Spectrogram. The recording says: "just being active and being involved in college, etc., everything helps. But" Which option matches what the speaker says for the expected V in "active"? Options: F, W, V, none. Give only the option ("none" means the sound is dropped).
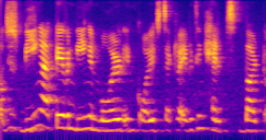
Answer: V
